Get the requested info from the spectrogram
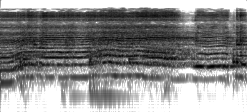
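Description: A woman singing a Haryanvi ragini through a stage PA, holding a long note that slides upward at the start and then bends and steps, with hand-drum strokes underneath.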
